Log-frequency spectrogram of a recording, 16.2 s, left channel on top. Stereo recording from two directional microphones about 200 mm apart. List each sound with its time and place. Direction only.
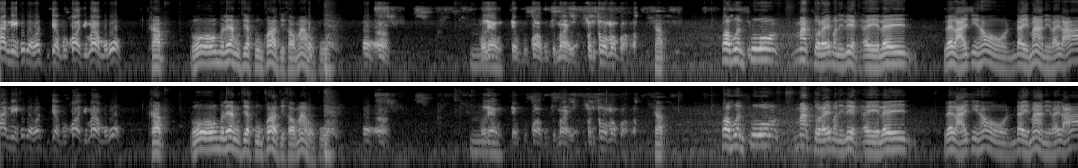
0.0 s a man's voice: 55° left (ahead or behind)
2.2 s speech: 25° left (ahead or behind)
5.4 s a man's voice: 55° left (ahead or behind)
9.8 s speech: 20° left (ahead or behind)
10.8 s speech: 30° left (ahead or behind)
14.2 s speech: 30° left (ahead or behind)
